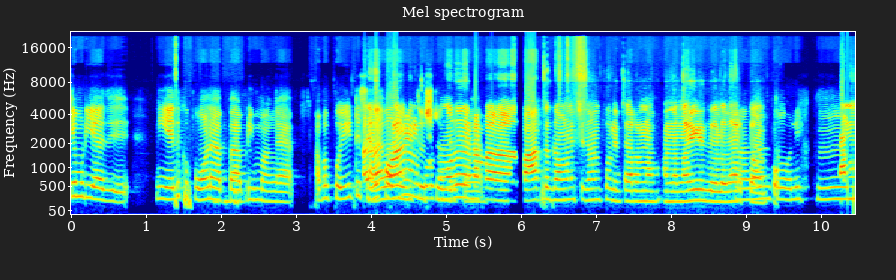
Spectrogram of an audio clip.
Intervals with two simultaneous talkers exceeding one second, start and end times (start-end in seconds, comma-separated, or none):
3.9-5.3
